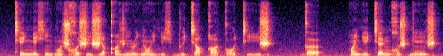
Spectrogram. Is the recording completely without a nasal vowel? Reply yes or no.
no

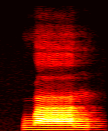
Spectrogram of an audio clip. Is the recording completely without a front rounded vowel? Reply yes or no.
yes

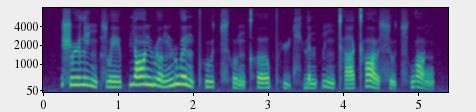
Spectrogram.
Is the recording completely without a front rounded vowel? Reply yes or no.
no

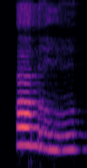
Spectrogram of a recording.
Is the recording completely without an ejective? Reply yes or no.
yes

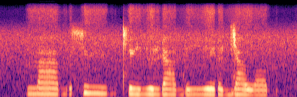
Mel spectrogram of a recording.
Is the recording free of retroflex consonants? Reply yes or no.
no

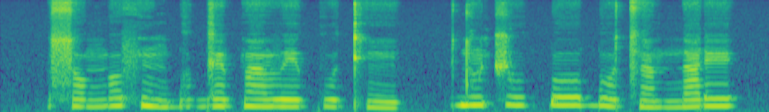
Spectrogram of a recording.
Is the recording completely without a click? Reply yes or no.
yes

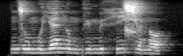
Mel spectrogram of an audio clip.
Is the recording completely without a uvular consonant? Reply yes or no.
yes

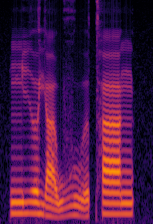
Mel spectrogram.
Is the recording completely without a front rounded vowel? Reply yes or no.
yes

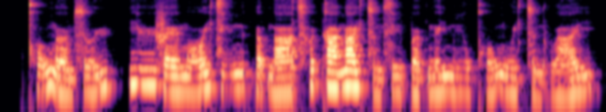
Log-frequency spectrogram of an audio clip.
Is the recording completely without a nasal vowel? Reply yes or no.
yes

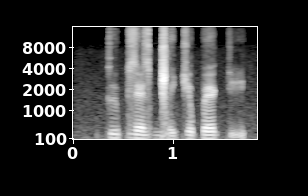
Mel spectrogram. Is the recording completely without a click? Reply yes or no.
no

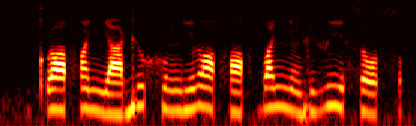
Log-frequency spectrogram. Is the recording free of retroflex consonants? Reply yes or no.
yes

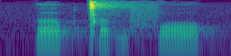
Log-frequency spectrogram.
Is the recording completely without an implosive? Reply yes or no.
yes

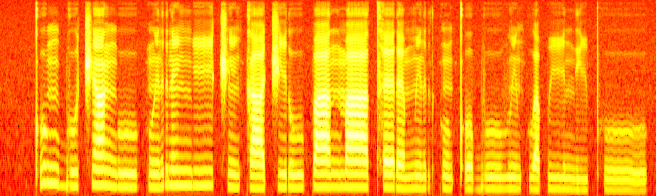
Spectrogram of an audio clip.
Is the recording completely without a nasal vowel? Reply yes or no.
no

